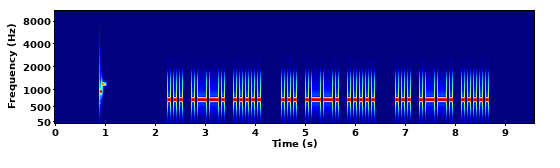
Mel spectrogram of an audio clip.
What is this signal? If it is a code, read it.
Morse code, heard as a keyed tone, about 20 wpm, 700 Hz. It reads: SP5 SP5 SP5
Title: Callsign Prefixes for Top 25 DXCC - Repeated 3x - 20wpm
